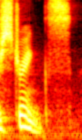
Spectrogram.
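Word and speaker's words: strengths: यानी what are your स्ट्रेंस इसे दोहराने की कोशिश करें व्हाट आर योर स्ट्रेंस ध्यान दे स्ट्रेंस में ईच का उच्चारण करना थोड़ा कठिन हो सकता है व्हाट आर योरस स्टें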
